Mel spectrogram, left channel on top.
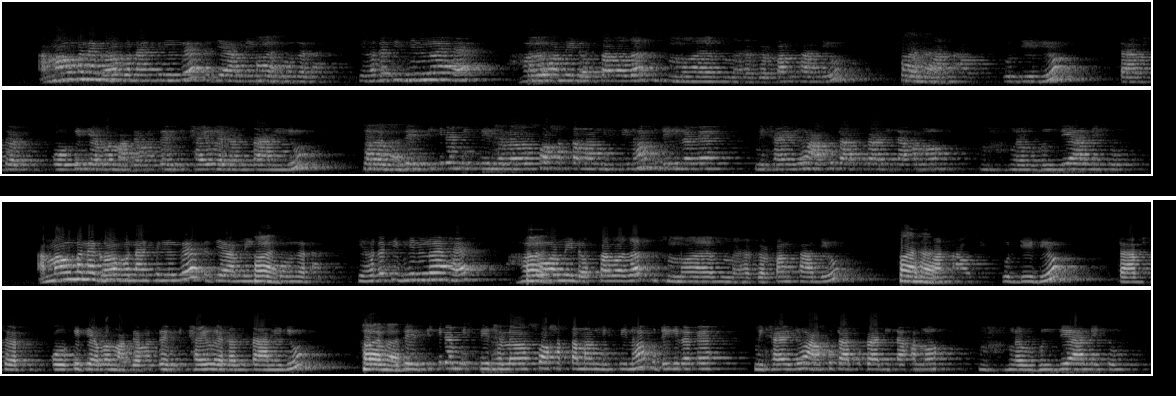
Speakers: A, on the right (about 50°); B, on the right (about 75°).
A: আমাৰো মানে ঘৰ বনাইছিলো যে তেতিয়া আমি
B: হয়
A: কি কৰো জানা? সিহঁতে টিফিন লৈ আহে। হলেও
B: হয়
A: আমি দছটা বজাত মই জলপান চাহ দিও,
B: হয়
A: জলপান
B: হয়
A: আৰু কি ফু দি দিয় <inaudible> তাৰপিছত ক'ত কেতিয়াবা মাজে মাজে মিঠাইও এটা দুটা আনি দিওঁ। সিহঁত
B: হয় হয়
A: গোটেই যি কেইটা মিস্ত্ৰী সিধৰি লওঁ, ছয় সাতটা মান মিস্ত্ৰী নহ গোটেই কেইটাকে মিঠাই দিওঁ আৰু সূতা পুতাৰ দিনাখনো ভুঞ্জিয়া আনিছোঁ।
